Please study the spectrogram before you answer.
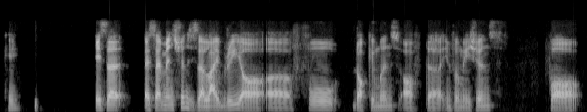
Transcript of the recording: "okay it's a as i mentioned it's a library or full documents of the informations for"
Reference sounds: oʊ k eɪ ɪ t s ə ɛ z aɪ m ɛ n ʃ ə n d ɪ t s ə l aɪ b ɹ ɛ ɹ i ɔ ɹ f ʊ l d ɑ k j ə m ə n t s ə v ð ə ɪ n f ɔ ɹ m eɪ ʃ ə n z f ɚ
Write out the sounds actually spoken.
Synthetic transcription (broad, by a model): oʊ k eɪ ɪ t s ə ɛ s aɪ m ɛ n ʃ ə n ɪ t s ə l aɪ b ɹ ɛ ɹ i ɔ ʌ f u d ɑ k j ə m ə n t s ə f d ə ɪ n f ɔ m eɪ ʃ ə n s f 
